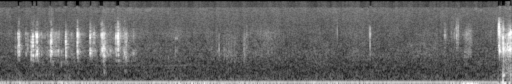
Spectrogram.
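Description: Quick bursts of keystrokes on a computer keyboard as text goes into a search box, clustered in the first second and trailing off into faint, sparse taps over a low steady hum.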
